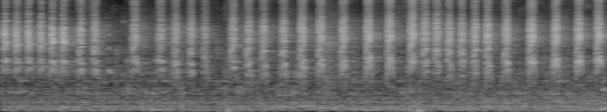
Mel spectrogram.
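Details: Spiderhunter chattering at length, recorded as a lure sound for the wild: almost unbroken string of sharp, high, clipped notes, roughly five to six per second, with only slight breaks.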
